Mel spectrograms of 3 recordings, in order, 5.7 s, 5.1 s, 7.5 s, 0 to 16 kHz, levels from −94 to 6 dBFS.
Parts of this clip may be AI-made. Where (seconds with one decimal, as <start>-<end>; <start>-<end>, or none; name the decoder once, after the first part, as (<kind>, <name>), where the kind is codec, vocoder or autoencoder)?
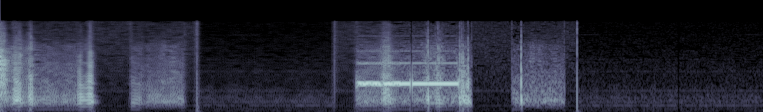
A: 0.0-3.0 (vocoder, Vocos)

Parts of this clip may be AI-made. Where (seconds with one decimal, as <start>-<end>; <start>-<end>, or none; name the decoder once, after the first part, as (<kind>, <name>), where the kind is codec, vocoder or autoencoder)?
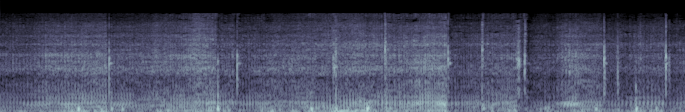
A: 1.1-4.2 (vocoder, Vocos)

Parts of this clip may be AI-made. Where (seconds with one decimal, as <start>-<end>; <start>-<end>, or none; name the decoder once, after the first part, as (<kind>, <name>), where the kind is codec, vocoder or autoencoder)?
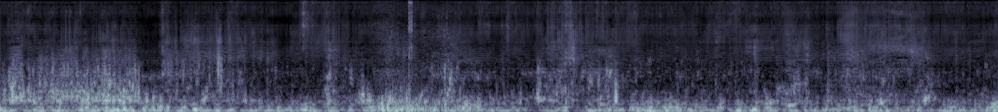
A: 0.0-2.8 (vocoder, BigVGAN v2); 3.4-7.5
